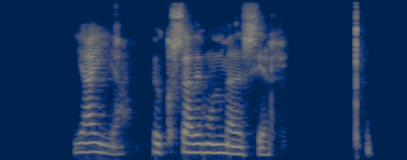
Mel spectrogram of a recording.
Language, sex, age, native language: Icelandic, female, 50-59, Icelandic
